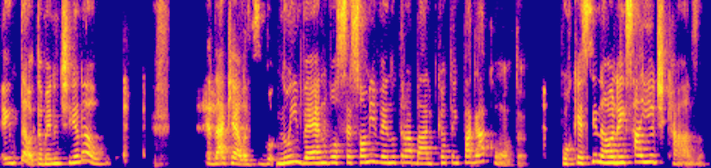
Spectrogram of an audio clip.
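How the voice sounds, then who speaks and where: A Brazilian woman in her thirties, speaking with a Brazilian Portuguese accent and a voice pitched a little higher than most. She chats as an interview guest, telling her stories with lively, playful leaps in pitch. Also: fairly quick. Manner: chatty and animated, playful jumps in pitch when retelling. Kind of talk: casual storytelling chat.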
